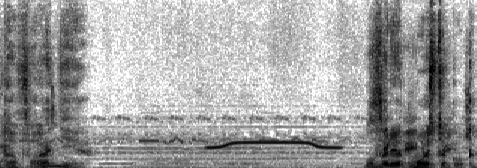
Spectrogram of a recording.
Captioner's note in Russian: свистки интеркома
